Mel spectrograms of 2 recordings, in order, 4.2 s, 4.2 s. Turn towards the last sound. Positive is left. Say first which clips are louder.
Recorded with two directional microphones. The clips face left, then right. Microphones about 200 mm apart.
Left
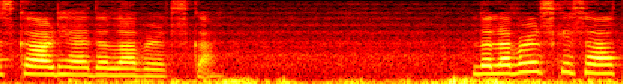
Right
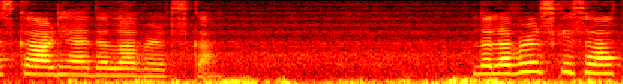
# left 4 dB
turn(degrees=55)  # may be behind; listen again after turning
